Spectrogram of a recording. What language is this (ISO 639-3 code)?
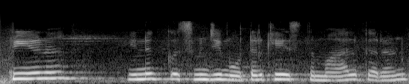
snd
